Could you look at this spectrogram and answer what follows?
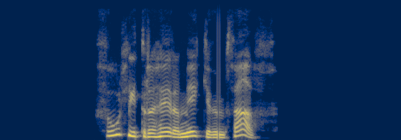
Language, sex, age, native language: Icelandic, female, 40-49, Icelandic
